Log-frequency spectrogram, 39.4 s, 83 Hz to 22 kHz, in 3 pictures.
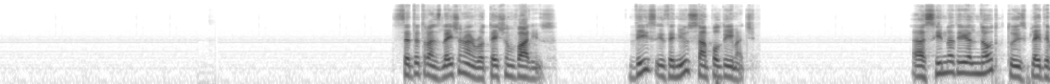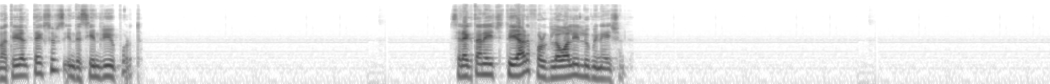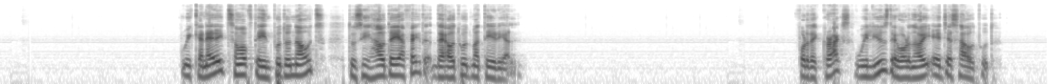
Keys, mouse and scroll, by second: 0.3 click, 1.7 click, 3.3 click, 4.6 click, 4.8 2, 5.0 0, 5.8 2, 7.2 3, 7.5 6, 7.6 0, 10.7 click, 12.2-13.2 drag, 14.4 click, 15.9 click, 17.6 click, 18.6 click, 19.7 click, 20.1 click, 21.1 click, 21.3 click, 22.9 click, 23.3-24.4 drag, 25.2 click, 26.1 alt+click, 27.3 alt+middle click, 29.2 click, 30.2 click, 31.0 click, 33.1 click, 34.2 click, 35.0 click, 36.4 click, 38.4 click.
